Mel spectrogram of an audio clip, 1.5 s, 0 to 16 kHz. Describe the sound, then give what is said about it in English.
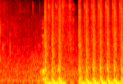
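Rapid bursts of automatic gunfire from a MAC-10 submachine gun in a video game, two loud sprays of fast, evenly spaced shots separated by a brief pause, with no talking. “Wow, I just got sprayed around the freaking corner with a MAC-10.”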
